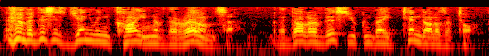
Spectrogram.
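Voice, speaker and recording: An actor playing a jovial, pompously polite but menacing crime boss in a 1940s radio drama. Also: male voice, a little high, lively intonation, brisk, a little mellow, breathy edge. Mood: genial. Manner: florid, pompous politeness with chuckling. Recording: muffled, noisy 1940s radio broadcast.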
